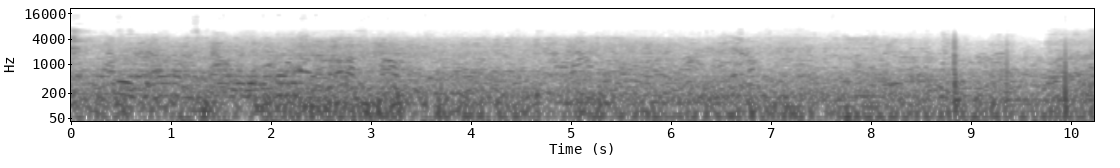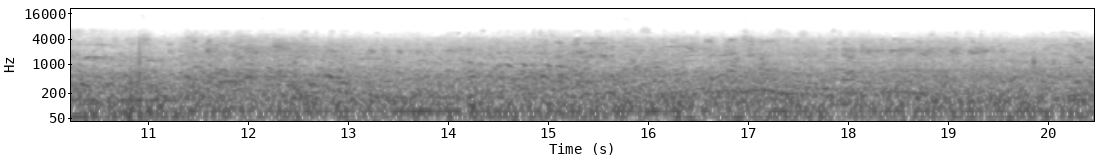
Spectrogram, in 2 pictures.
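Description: A large outdoor crowd chatters with many overlapping voices of men and women.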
